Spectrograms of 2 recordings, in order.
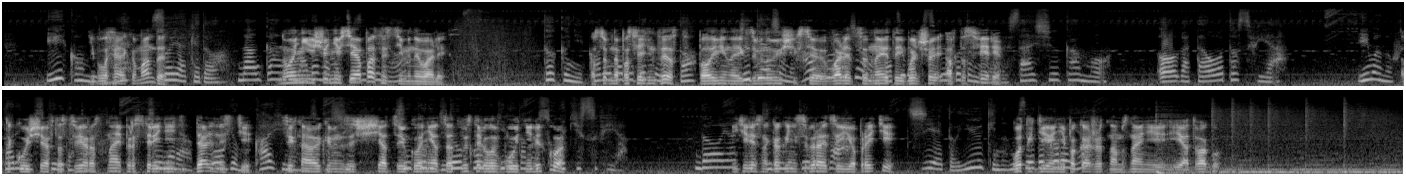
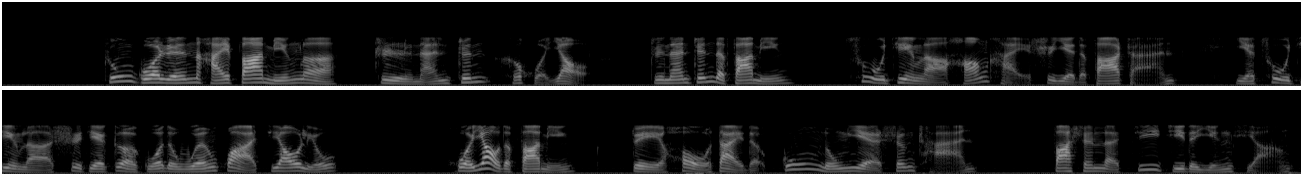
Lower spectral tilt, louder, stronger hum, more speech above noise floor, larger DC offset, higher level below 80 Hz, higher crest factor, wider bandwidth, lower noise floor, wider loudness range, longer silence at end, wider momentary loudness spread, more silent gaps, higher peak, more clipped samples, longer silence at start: first, -3.5 dB/octave vs -2 dB/octave; first, -20 LUFS vs -36 LUFS; neither; second, 24 dB vs 29 dB; neither; first, -48 dBFS vs -66 dBFS; second, 18 dB vs 26 dB; first, 15.5 kHz vs 4 kHz; second, -46 dBFS vs -66 dBFS; about the same, 5 LU vs 7 LU; about the same, 0 s vs 0.1 s; about the same, 16 LU vs 16 LU; neither; first, -4 dBFS vs -12 dBFS; neither; second, 0.05 s vs 1.05 s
